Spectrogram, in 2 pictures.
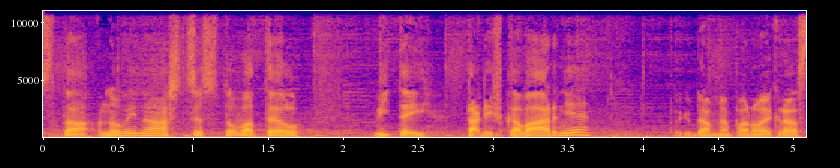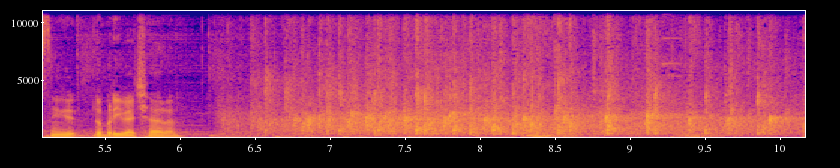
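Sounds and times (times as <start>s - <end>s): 
speech: 0.1s - 6.4s
audience applause: 6.2s - 10.1s.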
